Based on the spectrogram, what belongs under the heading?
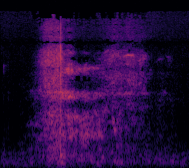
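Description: deep breathing

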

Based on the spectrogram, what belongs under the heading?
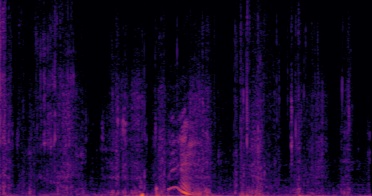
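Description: crunching barbecue potato chips

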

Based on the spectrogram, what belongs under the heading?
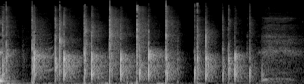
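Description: hand clapping

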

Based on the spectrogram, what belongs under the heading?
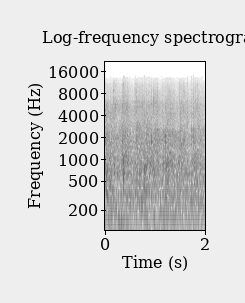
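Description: audience applauding

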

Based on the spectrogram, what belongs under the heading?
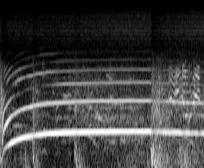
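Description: siren wailing

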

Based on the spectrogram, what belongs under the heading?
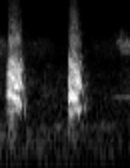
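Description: dog barking

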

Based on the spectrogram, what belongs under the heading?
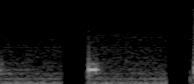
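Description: telephone keypad dialing tones

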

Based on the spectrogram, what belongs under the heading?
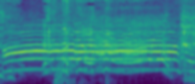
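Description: people screaming together

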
